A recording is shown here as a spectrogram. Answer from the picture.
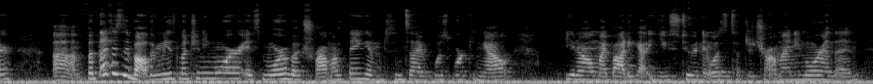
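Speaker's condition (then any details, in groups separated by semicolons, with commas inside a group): No condition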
